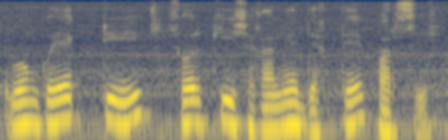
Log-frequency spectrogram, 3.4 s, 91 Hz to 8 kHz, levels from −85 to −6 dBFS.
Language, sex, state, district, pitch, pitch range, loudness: Bengali, male, Assam, Hailakandi, 150 Hz, 130-160 Hz, -15 LUFS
